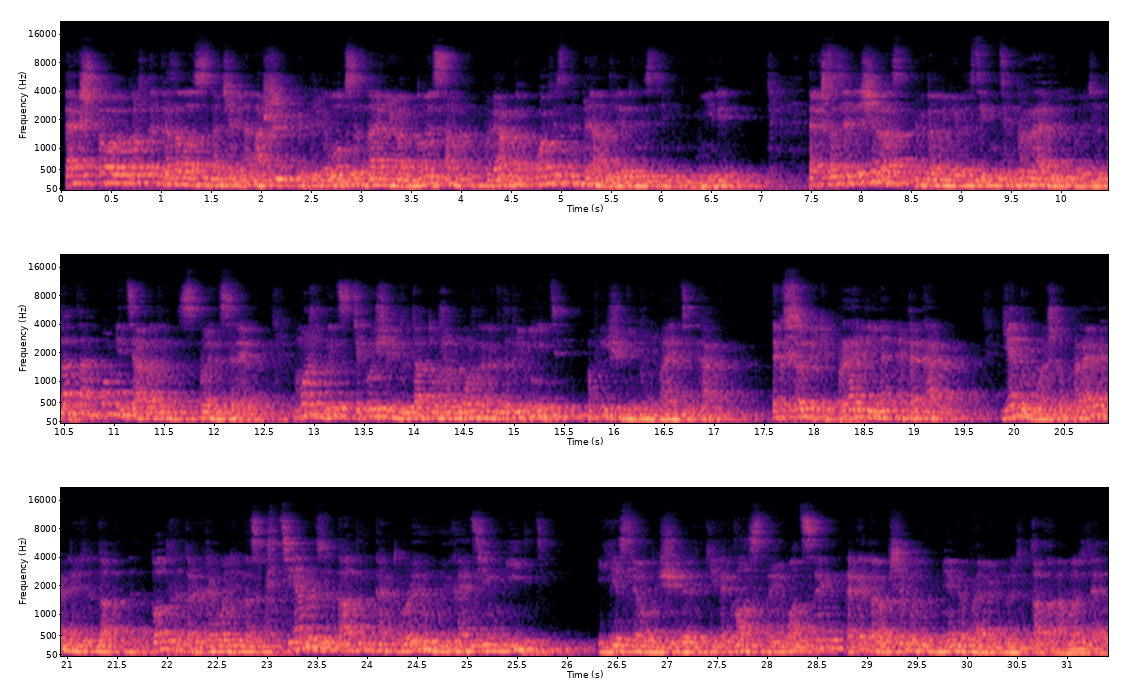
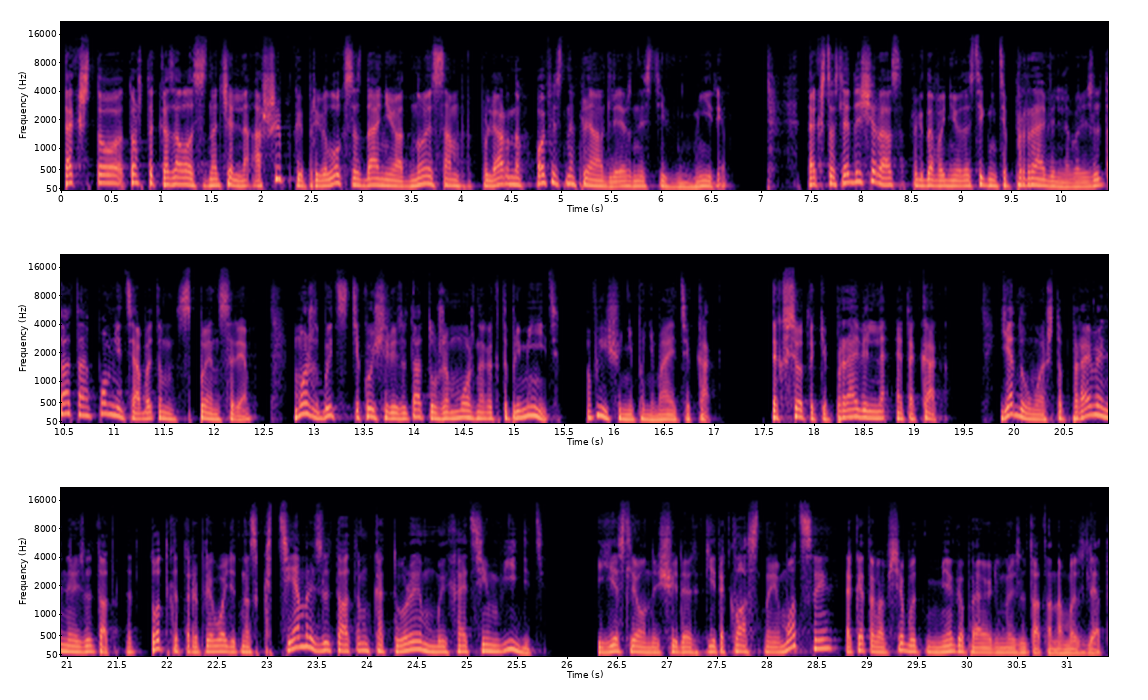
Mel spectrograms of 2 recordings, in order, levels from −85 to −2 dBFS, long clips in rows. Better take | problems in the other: second | off-mic speech; far // room echo; noticeable; dies away in 1.3 s

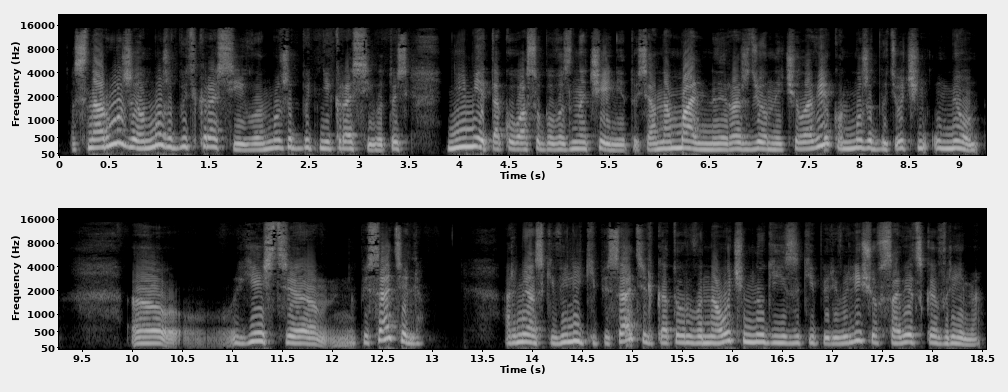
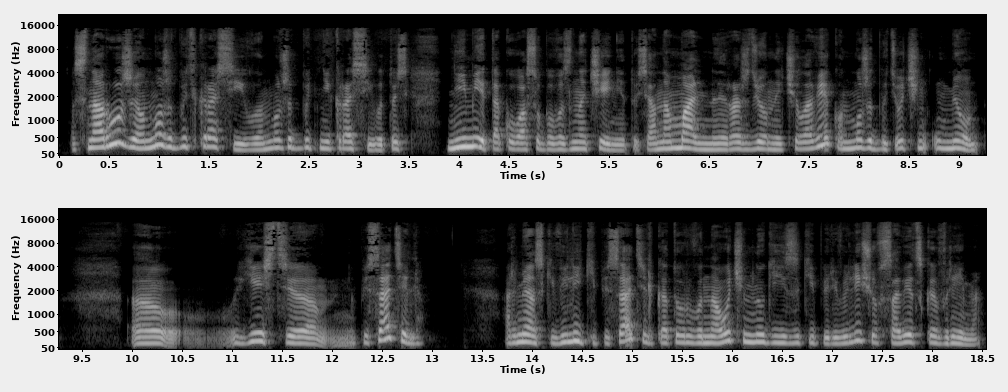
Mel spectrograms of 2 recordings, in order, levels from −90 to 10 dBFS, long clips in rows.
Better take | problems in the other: second | distortion; slight; 10 dB below the speech

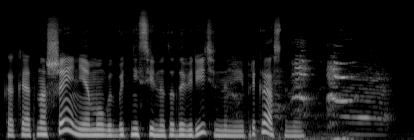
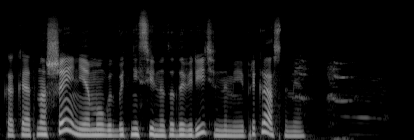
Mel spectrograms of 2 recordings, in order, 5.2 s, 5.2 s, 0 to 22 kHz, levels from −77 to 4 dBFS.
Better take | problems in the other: second | animal sounds; loud; from 3 s on; 5 dB below the speech; faint in the second

